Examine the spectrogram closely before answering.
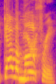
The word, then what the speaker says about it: gallimaufry: Yeah, it's actually Gallimaufry. That's what it is, Gallimaufry.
